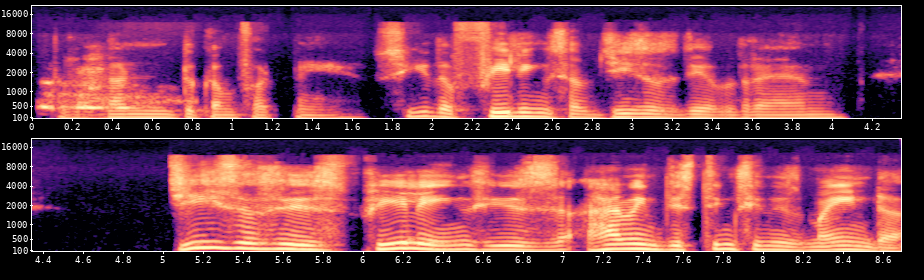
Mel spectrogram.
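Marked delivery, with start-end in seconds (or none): none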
